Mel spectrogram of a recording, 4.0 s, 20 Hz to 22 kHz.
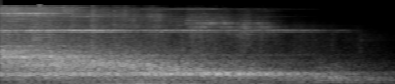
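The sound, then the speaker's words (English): A subway train approaching a station roars with a loud, dense rumble and a thin, steady high-pitched wheel squeal. The noise is continuous, and its loudness eases slightly near the end. “everybody just sort of like stands there and endures the sound of the subway approaching, which it's well over 100 decibels”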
